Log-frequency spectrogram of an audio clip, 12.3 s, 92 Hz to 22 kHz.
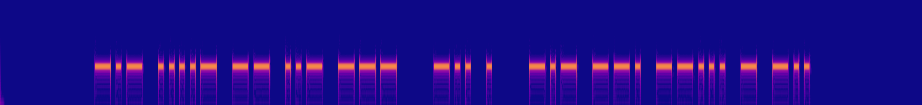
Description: Morse code, heard as a keyed tone, about 17 wpm, 700 Hz. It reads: K4MUO DE KG7TD
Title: USA Callsign DE Callsign - 5 Characters - 17wpm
